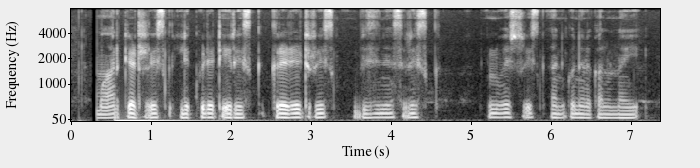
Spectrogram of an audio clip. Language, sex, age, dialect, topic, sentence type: Telugu, male, 25-30, Southern, banking, statement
